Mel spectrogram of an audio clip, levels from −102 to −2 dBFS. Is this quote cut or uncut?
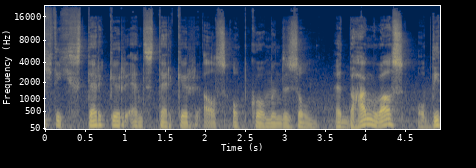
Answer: cut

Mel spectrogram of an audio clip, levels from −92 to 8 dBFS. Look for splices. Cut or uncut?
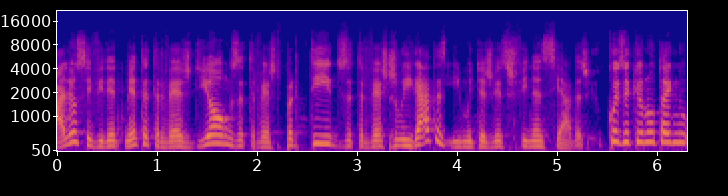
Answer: cut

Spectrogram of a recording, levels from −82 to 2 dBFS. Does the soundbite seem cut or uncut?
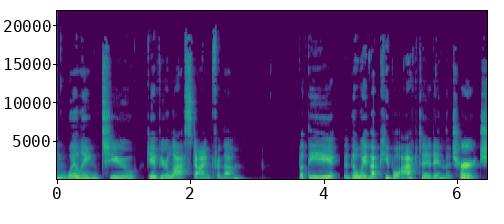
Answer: cut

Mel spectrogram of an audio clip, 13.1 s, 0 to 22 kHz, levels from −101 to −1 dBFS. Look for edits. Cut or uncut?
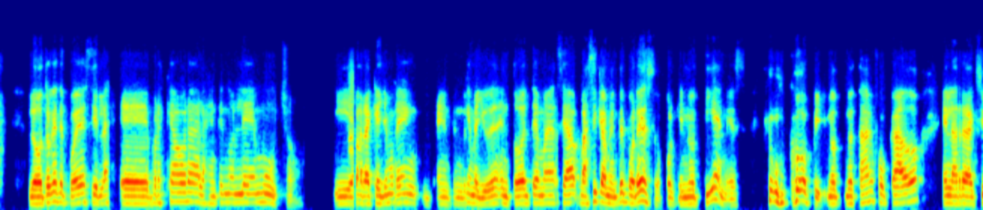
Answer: cut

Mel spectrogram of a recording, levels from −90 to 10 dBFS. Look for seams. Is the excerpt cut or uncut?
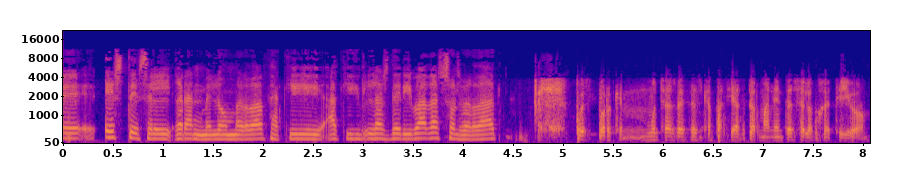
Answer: cut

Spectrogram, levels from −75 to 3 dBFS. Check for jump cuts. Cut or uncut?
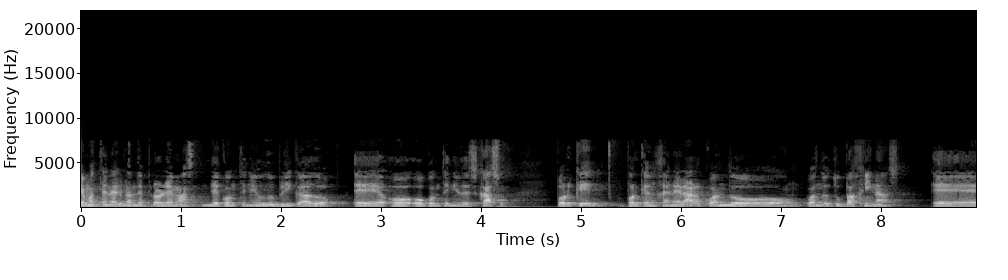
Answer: uncut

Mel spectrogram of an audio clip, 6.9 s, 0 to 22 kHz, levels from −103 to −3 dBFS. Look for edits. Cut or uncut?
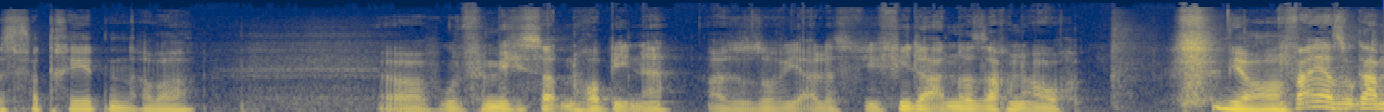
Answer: uncut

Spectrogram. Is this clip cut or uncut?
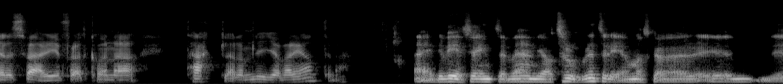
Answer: uncut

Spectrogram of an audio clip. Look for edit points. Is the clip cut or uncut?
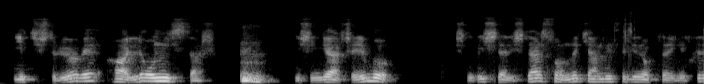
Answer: cut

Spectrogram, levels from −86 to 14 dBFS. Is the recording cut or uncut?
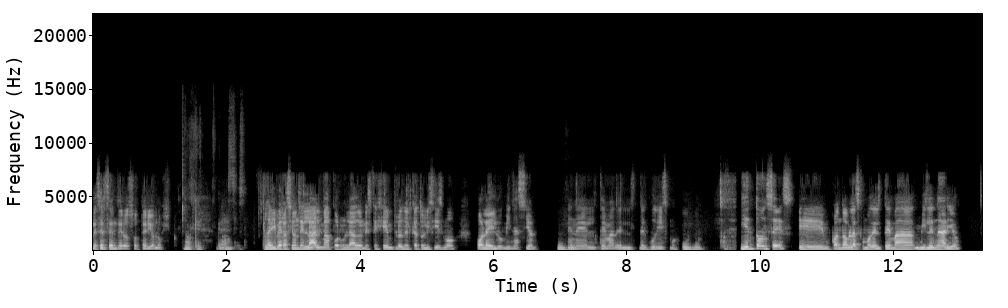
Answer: cut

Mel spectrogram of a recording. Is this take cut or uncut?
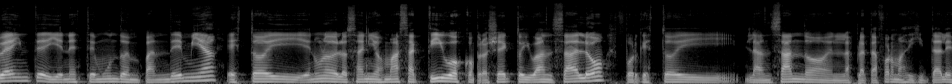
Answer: cut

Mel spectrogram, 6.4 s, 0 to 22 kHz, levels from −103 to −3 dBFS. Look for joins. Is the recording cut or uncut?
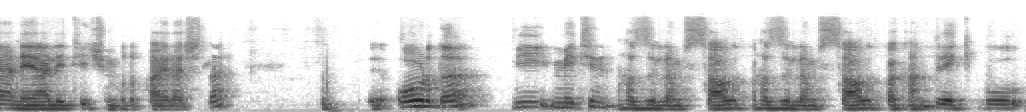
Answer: cut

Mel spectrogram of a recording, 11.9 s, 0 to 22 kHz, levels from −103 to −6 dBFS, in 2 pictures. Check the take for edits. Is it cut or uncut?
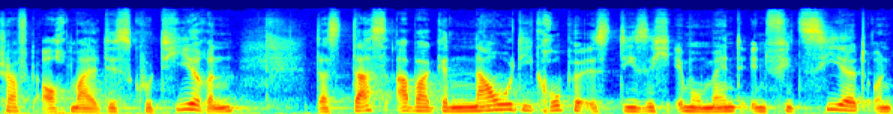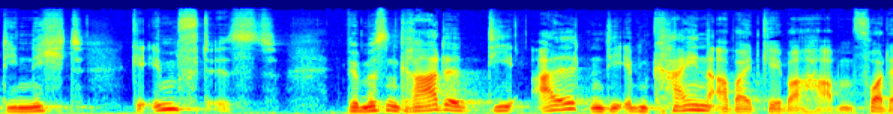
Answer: uncut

